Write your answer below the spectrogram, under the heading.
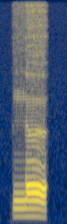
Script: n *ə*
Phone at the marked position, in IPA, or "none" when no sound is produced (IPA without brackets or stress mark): ə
